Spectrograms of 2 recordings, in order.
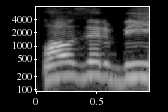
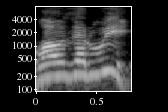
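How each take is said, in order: First: The syllable starts with a b sound. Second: The syllable starts with a w sound. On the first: The speaker calls it wrong. "ছোটবেলায় কিন্তু দেখেন আবার কি শেখানো হতো" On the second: The speaker calls it right. "উই বললে যথেষ্ট"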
